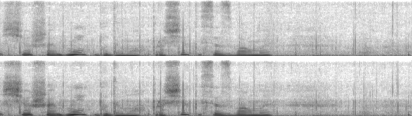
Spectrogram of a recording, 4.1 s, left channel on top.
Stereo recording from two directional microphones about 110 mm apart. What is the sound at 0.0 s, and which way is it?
Speech, 30° right (ahead or behind).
